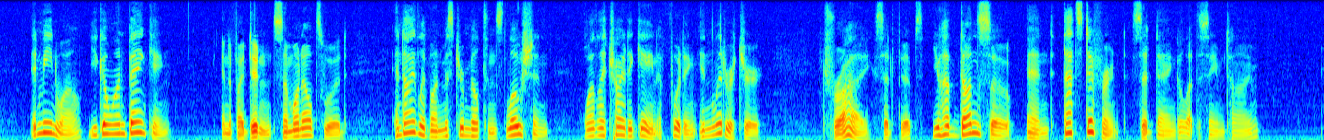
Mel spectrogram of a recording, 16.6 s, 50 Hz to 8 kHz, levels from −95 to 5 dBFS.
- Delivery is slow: No, average, 165 wpm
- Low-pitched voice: Yes, low, 125 Hz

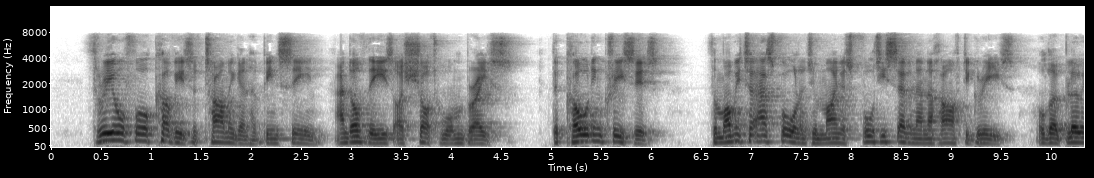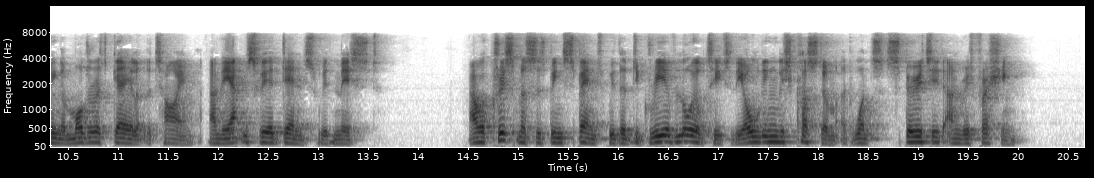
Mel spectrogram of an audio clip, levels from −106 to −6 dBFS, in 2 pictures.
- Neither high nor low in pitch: No, low, 125 Hz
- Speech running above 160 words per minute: Yes, average, 175 wpm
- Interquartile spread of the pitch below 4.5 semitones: Yes, average, 4.0 semitones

